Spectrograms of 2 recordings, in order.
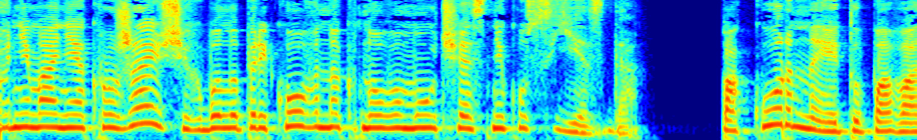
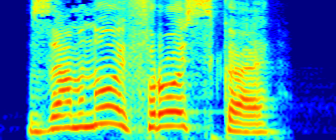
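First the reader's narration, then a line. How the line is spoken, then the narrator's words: Haughty shout, coarse man. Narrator (Russian): надменным голосом выкрикнул мужлан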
